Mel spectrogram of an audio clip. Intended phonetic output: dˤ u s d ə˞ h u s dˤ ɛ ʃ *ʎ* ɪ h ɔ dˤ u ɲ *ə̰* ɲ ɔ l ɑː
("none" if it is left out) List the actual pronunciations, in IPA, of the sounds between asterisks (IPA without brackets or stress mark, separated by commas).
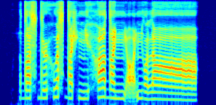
ɲ, ɑ̰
